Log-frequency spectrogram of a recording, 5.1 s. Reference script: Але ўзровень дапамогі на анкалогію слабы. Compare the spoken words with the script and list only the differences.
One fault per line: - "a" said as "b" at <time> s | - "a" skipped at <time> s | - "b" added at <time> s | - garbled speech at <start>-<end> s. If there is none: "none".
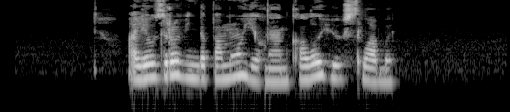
none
